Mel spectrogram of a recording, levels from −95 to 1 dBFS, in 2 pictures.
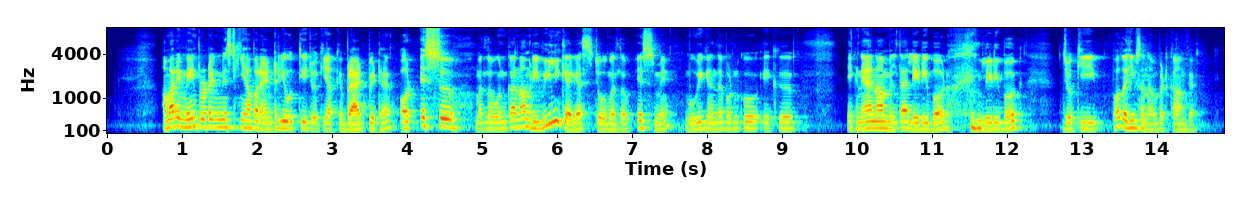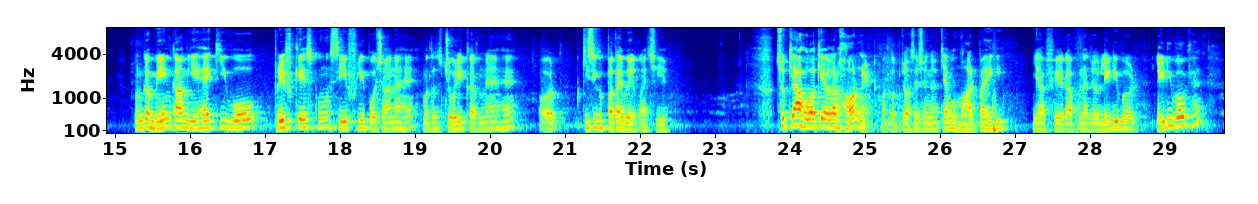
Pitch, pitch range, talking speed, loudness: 140 Hz, 130-160 Hz, 200 wpm, -27 LUFS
